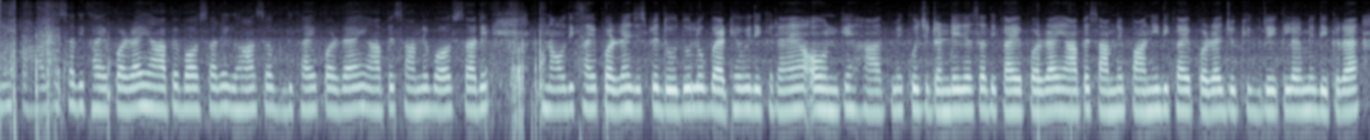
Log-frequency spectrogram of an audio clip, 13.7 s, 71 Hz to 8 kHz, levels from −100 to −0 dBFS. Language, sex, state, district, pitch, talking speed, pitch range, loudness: Hindi, female, Bihar, Kishanganj, 200 Hz, 260 wpm, 195-210 Hz, -17 LUFS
